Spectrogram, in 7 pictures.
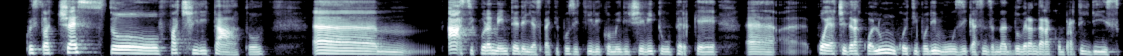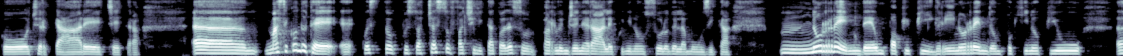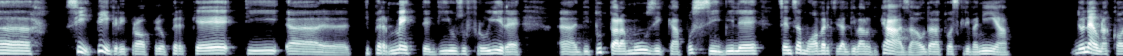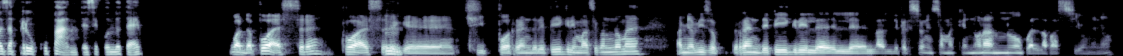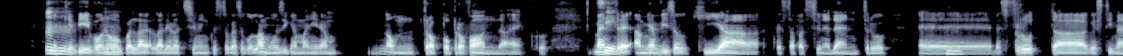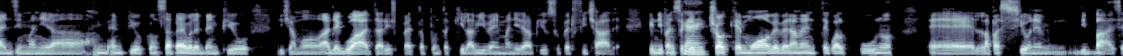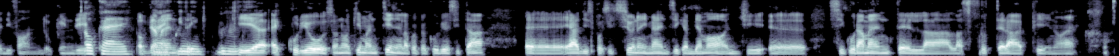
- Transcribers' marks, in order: sigh; laughing while speaking: "ben più"; tapping; other background noise; laughing while speaking: "ecco"
- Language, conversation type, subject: Italian, podcast, Come i social hanno cambiato il modo in cui ascoltiamo la musica?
